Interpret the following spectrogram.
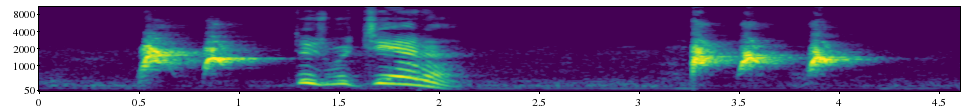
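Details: Maltese dog playing on a chair, giving two sharp, high yipping barks, then a short stretch of human voice, a pause, and three more quick barks in a row, indoors.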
